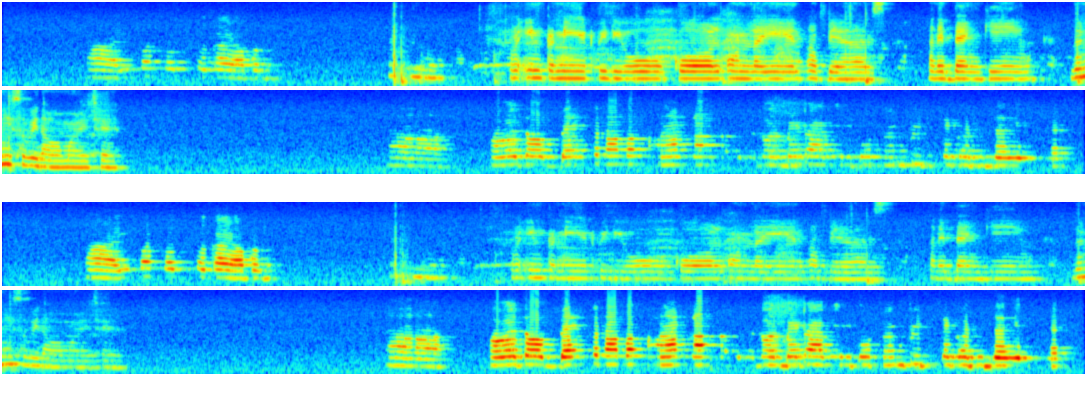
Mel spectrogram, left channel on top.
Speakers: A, on the right (about 65°); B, on the left (about 80°).
A: હા એ પણ કરી શકાય આપડે
B: હમ્મ આ ઇન્ટરનેટ વિડીયો કોલ ઓનલાઈન અભ્યાસ અને બેન્કિંગ ઘણી સુવિધાઓ મળે છે.
A: હા હવે તો બેંક ઘણા કામ આપ ઘર બેઠા આવી રીતે <unintelligible> કરી દઈએ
